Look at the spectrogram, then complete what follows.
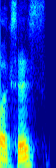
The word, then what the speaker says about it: Accès: Euh, pour le concours Access, vous pouvez dire accès ou Access. On dit accès maintenant, on disait Access avant. C'est vous qui décidez comment vous le prononcez.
